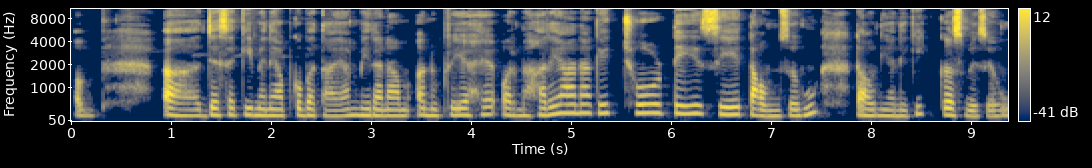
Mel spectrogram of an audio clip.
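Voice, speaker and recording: A woman speaks at a medium pitch. Her tone is dark, mellow and somewhat breathy. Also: ordinary pitch variation. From Haryana, India (near Ambala). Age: 30s. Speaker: vlogger and podcast host. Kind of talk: casual monologue podcast.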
